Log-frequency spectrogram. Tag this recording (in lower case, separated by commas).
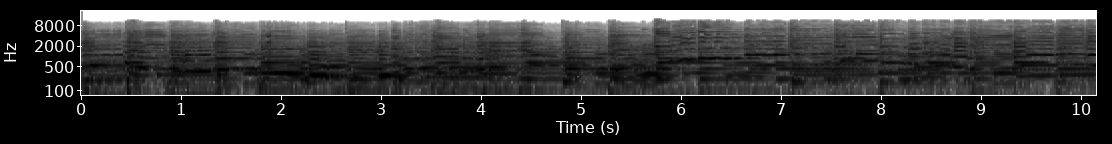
music, musical instrument, violin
